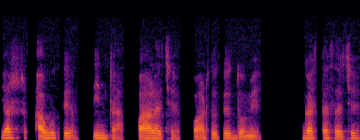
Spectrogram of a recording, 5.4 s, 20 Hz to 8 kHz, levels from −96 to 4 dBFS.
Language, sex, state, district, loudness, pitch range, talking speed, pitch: Bengali, male, West Bengal, Jalpaiguri, -30 LUFS, 135-145 Hz, 110 wpm, 140 Hz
